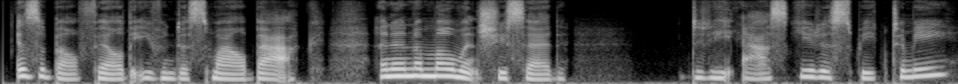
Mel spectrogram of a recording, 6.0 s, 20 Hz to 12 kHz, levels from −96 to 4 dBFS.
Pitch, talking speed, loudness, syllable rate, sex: 200 Hz, 200 wpm, -19 LUFS, 5.5 syllables/s, female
